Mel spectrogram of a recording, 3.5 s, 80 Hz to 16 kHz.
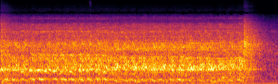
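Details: LB7 Duramax diesel after installing used injectors, hunting an internal fuel leak: starter chugs unevenly for about three seconds without firing; crank no start, suspected lack of fuel with air in the system.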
